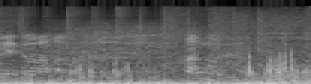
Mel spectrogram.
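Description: A man's voice over background music, with low wind rumble buffeting the action-camera microphone.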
